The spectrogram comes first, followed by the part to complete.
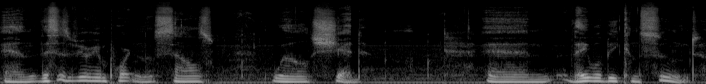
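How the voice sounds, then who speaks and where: A man explaining fasting over slides in a casual, hesitant way, with many fillers and restarts. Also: mid-range voice, a little mellow, a little hiss or hum. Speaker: health educator.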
